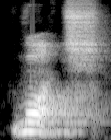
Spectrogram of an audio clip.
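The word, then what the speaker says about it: watch: verbs है हमारे पास वच इसमें टी साइलेंट है और इसी तरह कैच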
